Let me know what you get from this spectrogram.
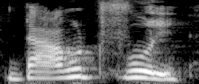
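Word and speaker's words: doubtful: डाउटफुल, यहाँ पर भी आप देख रहे हैं, देखिए टी से पहले बी है तो बी साइलेंट है।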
